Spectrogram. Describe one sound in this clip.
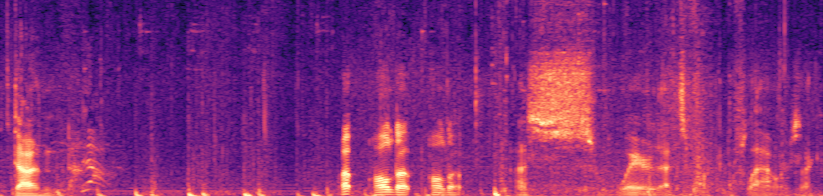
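A horse gallops, its hooves pounding on the ground.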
